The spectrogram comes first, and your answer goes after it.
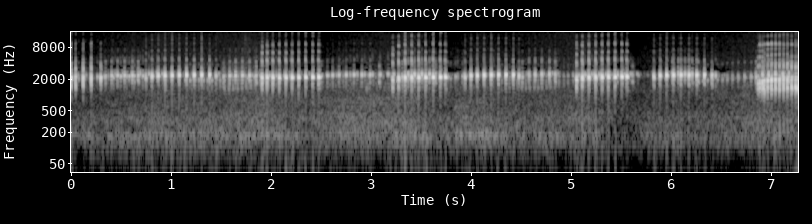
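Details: Night calling of Schlegel's green tree frogs as breeding begins, 17 April 2013, no females present; short rattling trills repeat every second or so, alternating softer and louder harsher bursts, ending in a rough, lower call.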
